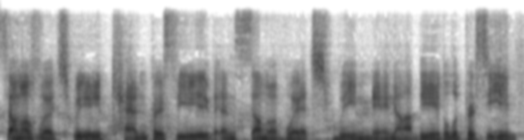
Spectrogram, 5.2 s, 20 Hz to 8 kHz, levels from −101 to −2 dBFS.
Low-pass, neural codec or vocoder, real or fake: 7.2 kHz; codec, 16 kHz in and 24 kHz out, 0.6 kbps, FireRedTTS-2 codec; fake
